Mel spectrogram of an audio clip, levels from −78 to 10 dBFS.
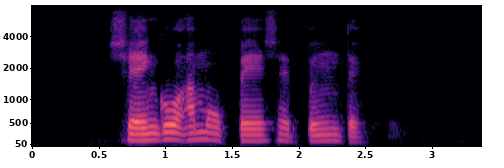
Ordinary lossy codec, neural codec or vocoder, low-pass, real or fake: Opus, 16 kbps; codec, 16 kHz in and 24 kHz out, 1 kbps, XY-Tokenizer; 7.2 kHz; fake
